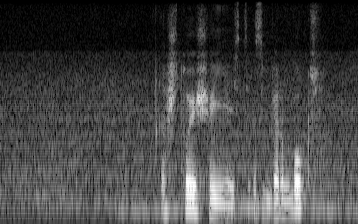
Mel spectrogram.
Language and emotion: Russian, neutral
